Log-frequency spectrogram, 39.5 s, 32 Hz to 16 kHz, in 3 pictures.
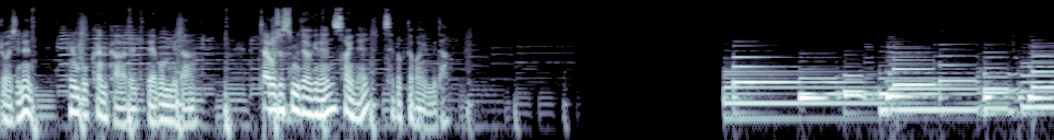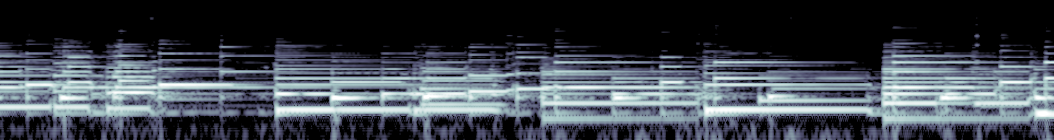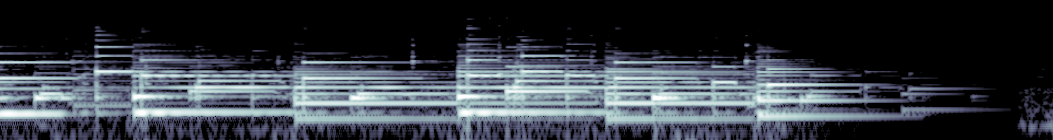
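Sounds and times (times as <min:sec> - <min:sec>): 
speech: 0:00.0 - 0:02.6, 0:03.2 - 0:05.9
instrumental guitar piece with plucked notes: 0:00.0 - 0:07.3, 0:09.0 - 0:39.0
guitar strum: 0:09.0 - 0:38.4.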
